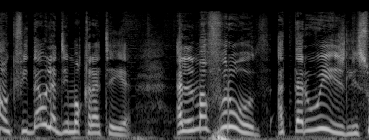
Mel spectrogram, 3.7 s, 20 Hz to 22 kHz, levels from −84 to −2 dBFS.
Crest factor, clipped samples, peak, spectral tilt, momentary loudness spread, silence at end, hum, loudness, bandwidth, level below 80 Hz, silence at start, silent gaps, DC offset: 16 dB; under 0.1%; -14 dBFS; -4 dB/octave; 9 LU; 0 s; none; -29 LUFS; 15.5 kHz; -40 dBFS; 0 s; none; under 0.1%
